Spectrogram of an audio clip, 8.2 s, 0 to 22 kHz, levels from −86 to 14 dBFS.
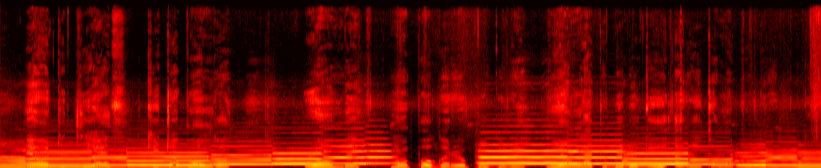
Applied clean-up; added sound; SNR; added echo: none; Wind instrument, woodwind instrument; -4 dB; none.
